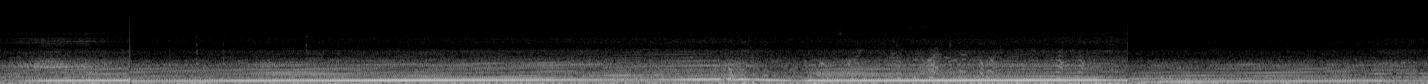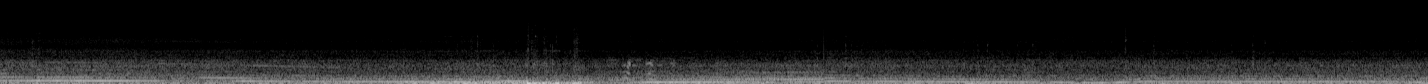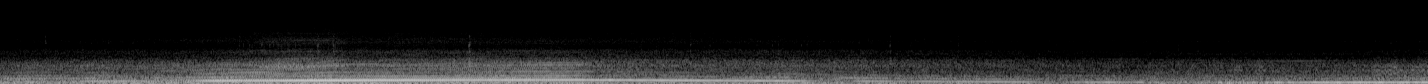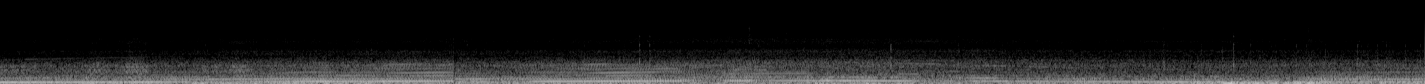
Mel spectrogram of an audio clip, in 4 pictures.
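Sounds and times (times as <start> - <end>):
car engine revving: 0.0 - 16.2, 16.8 - 37.0, 41.2 - 57.0.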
